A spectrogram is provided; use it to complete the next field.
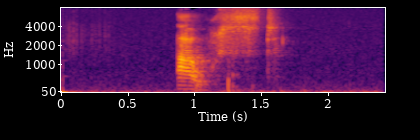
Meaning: August
- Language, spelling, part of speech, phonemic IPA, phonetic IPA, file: Welsh, Awst, proper noun, /au̯sd/, [au̯st], Cy-Awst.ogg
